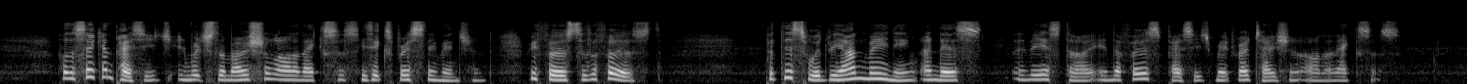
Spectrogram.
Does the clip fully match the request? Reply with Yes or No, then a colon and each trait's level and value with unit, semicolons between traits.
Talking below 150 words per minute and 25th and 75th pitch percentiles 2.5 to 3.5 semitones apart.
Yes: slow, 135 wpm; average, 3.2 semitones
